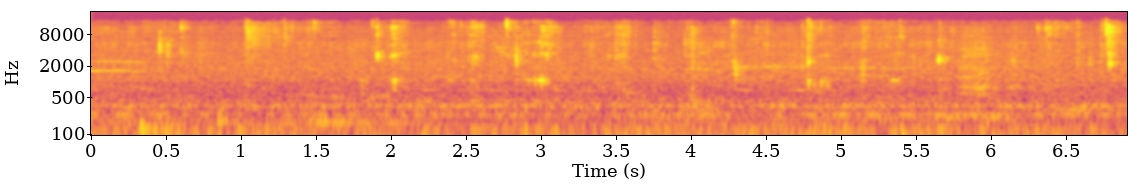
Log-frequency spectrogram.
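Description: Close-up chewing of fried Spam and rice, with scattered small wet clicks and mouth noises over a steady low hum.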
